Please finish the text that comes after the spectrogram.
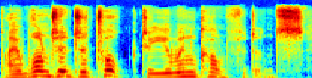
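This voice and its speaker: A man's voice: sits high, moderate pace, mellow, no echo, studio quality. A woman voicing a bold, commanding king in an audiobook, with emphatic, declamatory delivery. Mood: grave, confiding. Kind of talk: audiobook character dialogue.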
